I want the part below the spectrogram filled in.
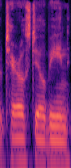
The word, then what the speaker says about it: pterostilbene: So it's there's a silent P on the front. – Exactly. – So PTERO STILLBENE. So taro steel bean.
